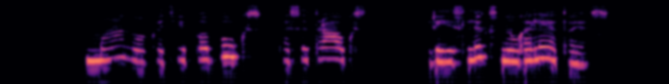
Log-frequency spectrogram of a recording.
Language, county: Lithuanian, Kaunas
